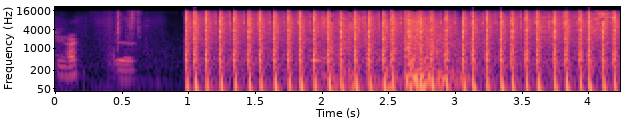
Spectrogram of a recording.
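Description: Rapid gunfire rattles loudly and steadily.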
